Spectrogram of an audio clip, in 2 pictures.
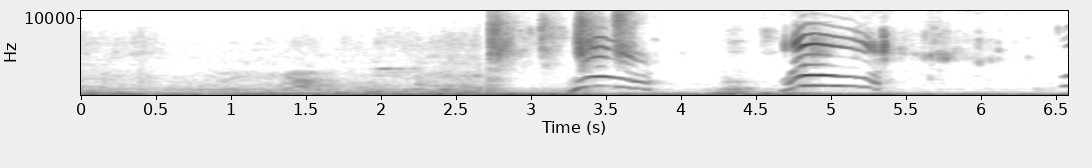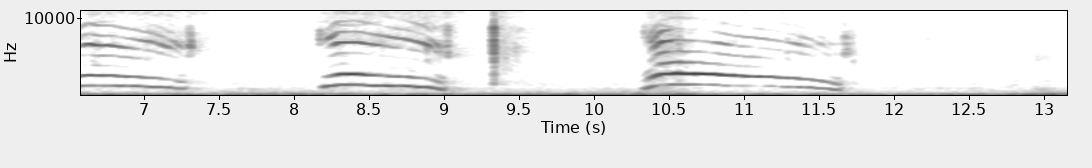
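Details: Three young kittens, described as sleeping peacefully together; five clear, arched meows that rise and then fall, with rich overtones. They come roughly every one and a half to two seconds over a low, steady background hum.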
